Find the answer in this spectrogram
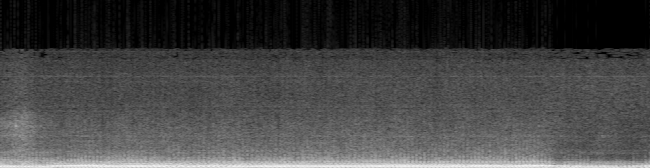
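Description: Small motorcycle or moped engine running as it rides along, its pitch rising and falling gently. The higher part of the sound fades a little near the end.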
